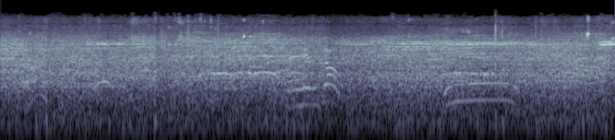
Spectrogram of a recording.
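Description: Sneakers squeak sharply on a court floor.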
